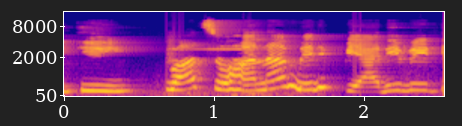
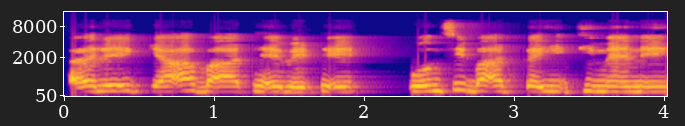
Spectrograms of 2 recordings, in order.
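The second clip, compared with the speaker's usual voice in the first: put-on old grandmother; 4 semitones lower than usual. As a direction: speak low and unhurried like an elderly grandma. Grandmother voiced by narrator.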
